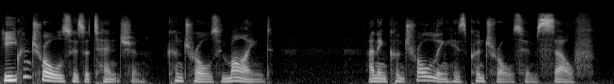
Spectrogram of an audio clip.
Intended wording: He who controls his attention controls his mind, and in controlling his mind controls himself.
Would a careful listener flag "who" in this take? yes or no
yes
